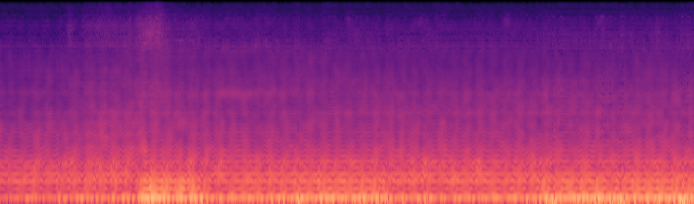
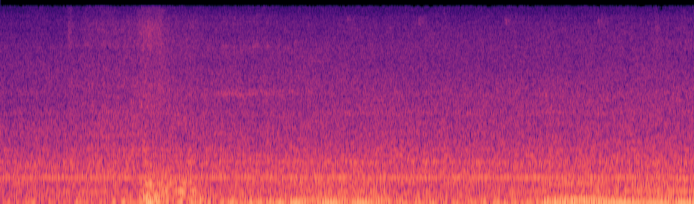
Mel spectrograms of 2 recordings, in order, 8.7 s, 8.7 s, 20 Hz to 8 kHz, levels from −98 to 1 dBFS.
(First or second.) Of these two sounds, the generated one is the first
